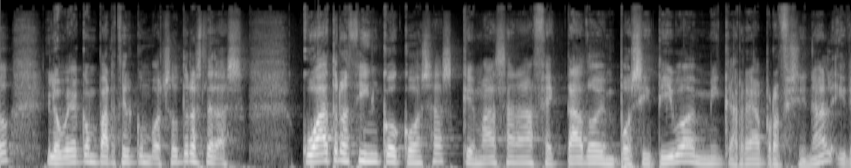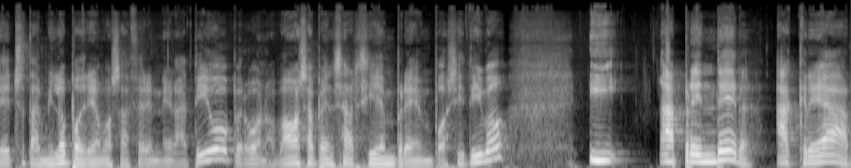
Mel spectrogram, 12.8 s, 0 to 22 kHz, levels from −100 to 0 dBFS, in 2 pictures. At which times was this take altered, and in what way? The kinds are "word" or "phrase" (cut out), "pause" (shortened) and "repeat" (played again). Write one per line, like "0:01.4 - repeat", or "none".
0:11.3 - pause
